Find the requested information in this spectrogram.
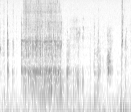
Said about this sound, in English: Starbucks with a broken straw. Uh, if you heard that slurp, I'm not getting all slurpy.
